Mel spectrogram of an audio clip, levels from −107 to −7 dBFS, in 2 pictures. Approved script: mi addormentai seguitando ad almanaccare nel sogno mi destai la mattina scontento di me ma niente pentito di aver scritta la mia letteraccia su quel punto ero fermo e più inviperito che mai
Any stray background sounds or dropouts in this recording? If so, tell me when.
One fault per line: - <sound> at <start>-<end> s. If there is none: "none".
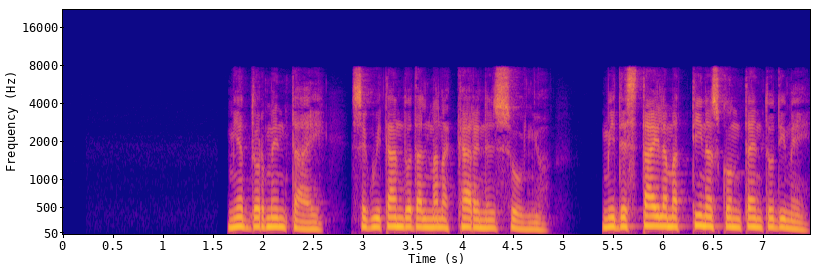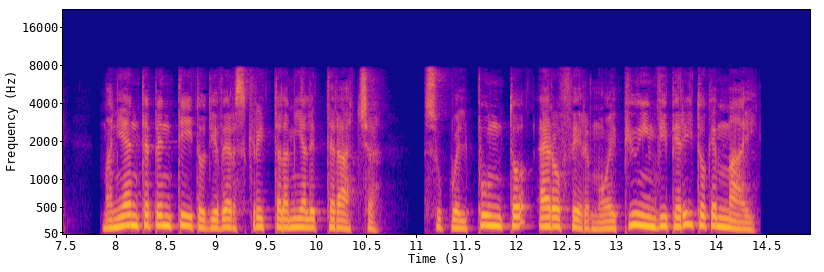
none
